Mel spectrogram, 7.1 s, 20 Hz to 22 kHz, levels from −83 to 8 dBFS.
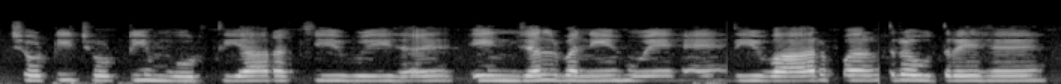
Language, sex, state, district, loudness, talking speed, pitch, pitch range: Hindi, female, Goa, North and South Goa, -18 LUFS, 120 wpm, 220 Hz, 215-225 Hz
